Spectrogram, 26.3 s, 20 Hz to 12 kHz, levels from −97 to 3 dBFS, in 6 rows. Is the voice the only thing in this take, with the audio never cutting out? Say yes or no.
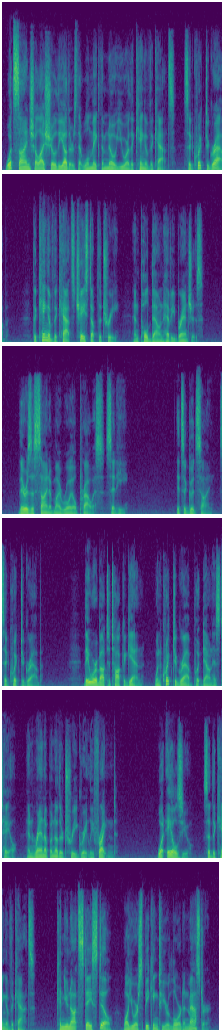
yes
